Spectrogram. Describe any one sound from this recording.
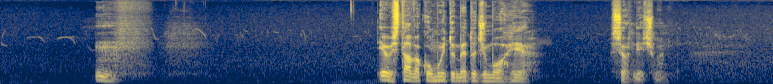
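A man speaks nearby with animation, outdoors.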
